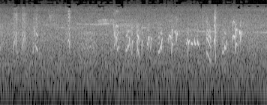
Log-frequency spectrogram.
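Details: Fighting-ready territorial Streak-eared bulbul used as a lure: a few scattered notes, then a quick lively cluster of short bubbling chirps and brief whistles in the second half.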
